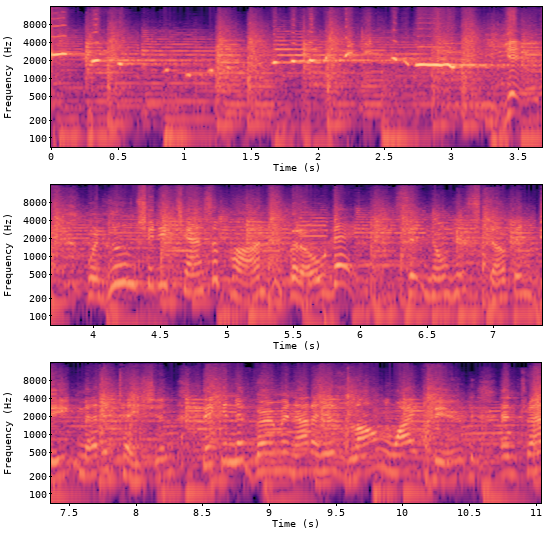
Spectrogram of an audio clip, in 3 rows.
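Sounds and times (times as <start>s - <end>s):
person whistling a short cheerful tune: 0.0s - 3.6s
steady musical backing: 0.0s - 11.0s
speech: 4.0s - 11.0s.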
